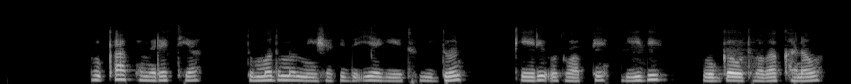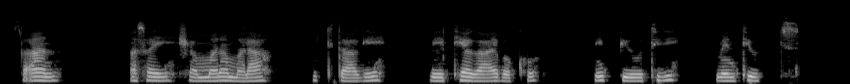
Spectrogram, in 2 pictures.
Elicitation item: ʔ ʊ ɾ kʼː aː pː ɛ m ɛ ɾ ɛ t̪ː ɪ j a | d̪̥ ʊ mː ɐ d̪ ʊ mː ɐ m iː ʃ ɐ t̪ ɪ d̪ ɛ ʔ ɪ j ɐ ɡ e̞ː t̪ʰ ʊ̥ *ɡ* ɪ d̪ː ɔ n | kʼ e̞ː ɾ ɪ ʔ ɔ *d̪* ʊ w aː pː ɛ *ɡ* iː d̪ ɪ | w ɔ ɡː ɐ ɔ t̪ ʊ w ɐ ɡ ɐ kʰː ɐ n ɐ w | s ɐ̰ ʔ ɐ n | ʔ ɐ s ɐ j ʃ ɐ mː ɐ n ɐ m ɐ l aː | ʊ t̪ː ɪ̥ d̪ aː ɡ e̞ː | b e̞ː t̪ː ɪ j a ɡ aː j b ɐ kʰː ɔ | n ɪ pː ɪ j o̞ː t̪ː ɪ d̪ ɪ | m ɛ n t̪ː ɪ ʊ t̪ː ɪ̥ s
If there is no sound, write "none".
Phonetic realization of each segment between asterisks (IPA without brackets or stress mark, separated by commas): ɡ, t̪, b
